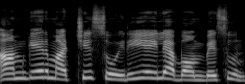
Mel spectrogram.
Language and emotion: Goan Konkani, neutral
